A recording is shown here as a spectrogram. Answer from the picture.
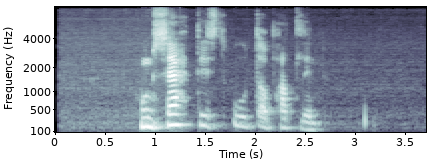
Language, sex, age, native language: Icelandic, male, 40-49, Icelandic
